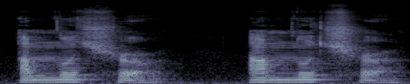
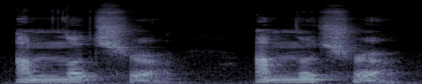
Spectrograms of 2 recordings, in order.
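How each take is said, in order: Both takes have the same delivery.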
